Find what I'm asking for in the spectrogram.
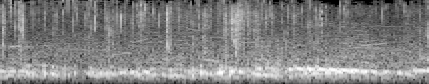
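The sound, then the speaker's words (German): Pigeons coo at a school, a steady low murmuring that rolls on without a break for the whole clip at moderate loudness. “Überall sind Tauben und alles ist voller...”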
